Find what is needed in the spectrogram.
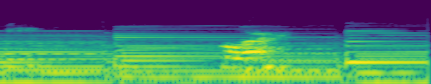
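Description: Piano accompaniment playing ballet-class music through a video call, a new chord struck about every half second, with one short spoken word about a second in.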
